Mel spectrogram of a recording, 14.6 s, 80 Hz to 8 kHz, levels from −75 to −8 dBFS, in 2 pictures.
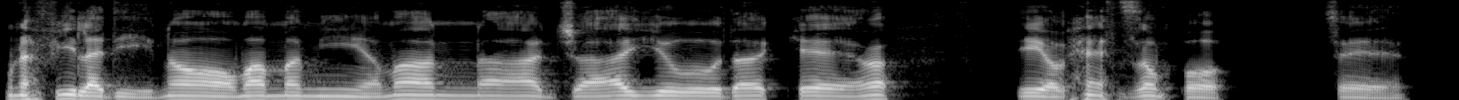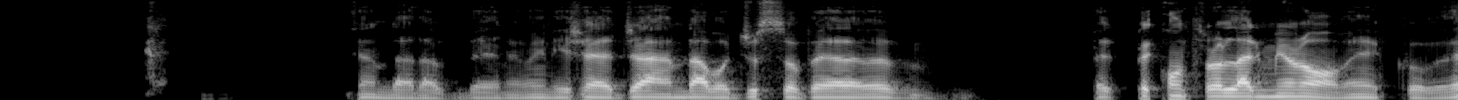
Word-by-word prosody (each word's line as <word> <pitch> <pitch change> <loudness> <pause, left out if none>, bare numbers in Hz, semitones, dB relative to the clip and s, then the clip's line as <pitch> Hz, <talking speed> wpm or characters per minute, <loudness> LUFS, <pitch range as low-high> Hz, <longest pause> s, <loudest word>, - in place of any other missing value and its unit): una 110 0 +3
fila 115 -2 +4
di: 95 -4 -3
"No 105 -3 +4
mamma 110 +1 +3
mia, 100 -2 -2
mannaggia, 110 -4 0
aiuto, 110 -1 +2
e 110 - -4
che, 110 0 0 0.2
uhm" 120 +2 +2 0.6
io: 100 -2 +2
"Pensa 105 -1 -2
un 105 - -4
po' 85 -3 -2 0.4
se 80 -3 -5 2.0
se 90 - -11
è - - -6
andata 75 -2 -6
bene." 80 +3 -11
Quindi 80 0 -7
cioè, 85 0 0
già 90 +3 +2
andavo 85 -1 0
giusto - - -3
per 85 -1 0 0.9
per - - -8
per - - -3
controllare 100 -1 +3
il - - -4
mio 95 0 +2
nome, 85 -3 +2
ecco 80 -2 -8
95 Hz, 135 wpm, -24 LUFS, 85-110 Hz, 2.0 s, fila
